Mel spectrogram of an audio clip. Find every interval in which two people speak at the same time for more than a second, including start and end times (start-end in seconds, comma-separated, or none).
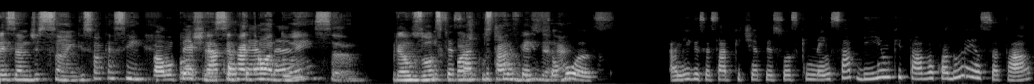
1.5-3.1, 4.3-5.8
